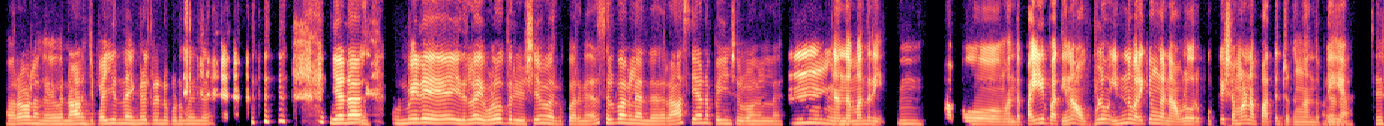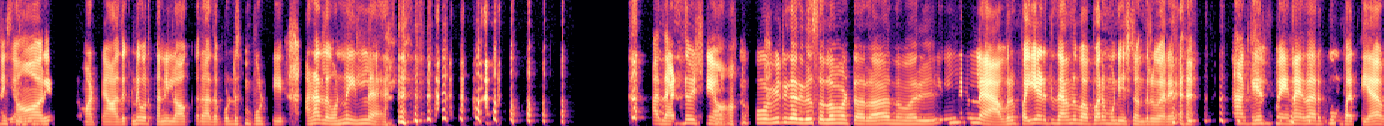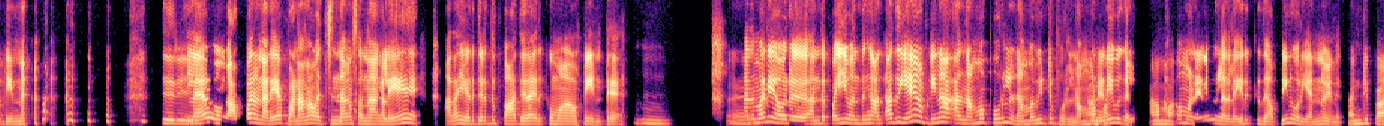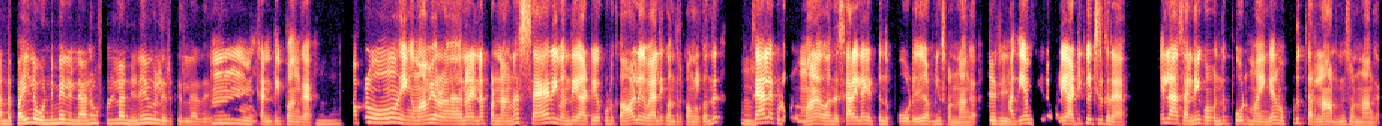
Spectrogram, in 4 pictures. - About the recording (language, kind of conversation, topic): Tamil, podcast, வீட்டில் உள்ள பொருட்களும் அவற்றோடு இணைந்த நினைவுகளும் உங்களுக்கு சிறப்பானவையா?
- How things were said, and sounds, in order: tapping; laugh; unintelligible speech; laugh; laugh; laugh; chuckle; laugh; laugh; inhale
